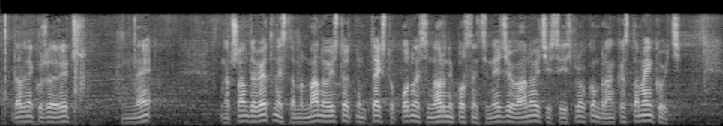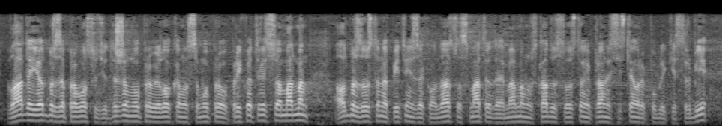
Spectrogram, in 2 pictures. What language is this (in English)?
Serbian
